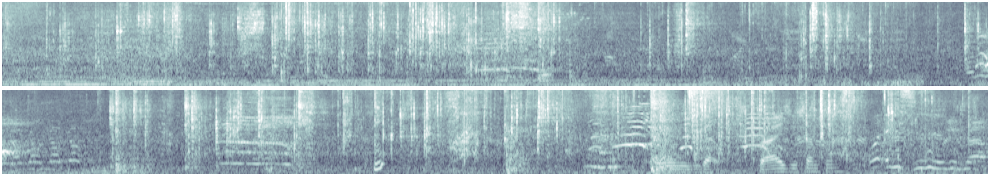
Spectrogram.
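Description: Hockey sticks clack against the ball and each other.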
